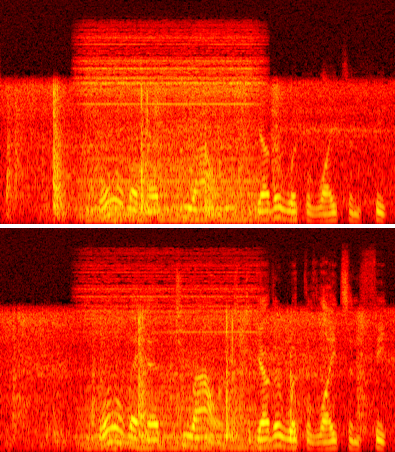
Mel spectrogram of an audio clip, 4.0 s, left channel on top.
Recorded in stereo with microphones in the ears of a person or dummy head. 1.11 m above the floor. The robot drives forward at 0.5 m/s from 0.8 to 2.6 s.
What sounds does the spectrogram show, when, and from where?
1.0 s a man speaking: 50° right (ahead or behind); by 3.9 s 70° right (ahead or behind)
